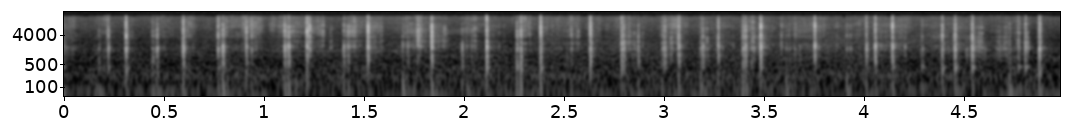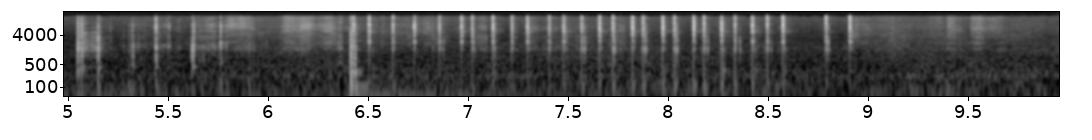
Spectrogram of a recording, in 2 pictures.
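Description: Fingernails scratch and tap the smooth top surface of a small white computer mouse with a hollow plastic shell, held in the hands. A steady run of quick, dry clicks and faint scratches rings out with almost no decay, and one sharper, louder tap lands just past the six-second mark.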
